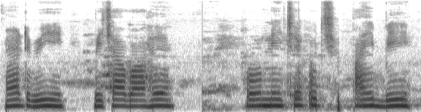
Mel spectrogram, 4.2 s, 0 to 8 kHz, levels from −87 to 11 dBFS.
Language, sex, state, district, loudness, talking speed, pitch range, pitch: Hindi, male, Uttar Pradesh, Saharanpur, -14 LUFS, 140 wpm, 160-170 Hz, 170 Hz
